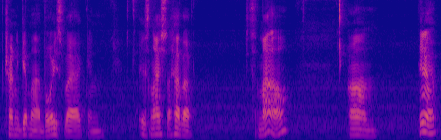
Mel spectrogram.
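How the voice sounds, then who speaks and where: A man's voice: on the low side, dark tone. A man vlogging in a casual, rambling, hesitant and folksy way, with slightly slurred, wet articulation from new dentures and a slightly loopy delivery. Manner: hesitant, folksy, self-deprecating. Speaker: vlogger documenting a personal experience. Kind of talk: casual rambling chat to camera.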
